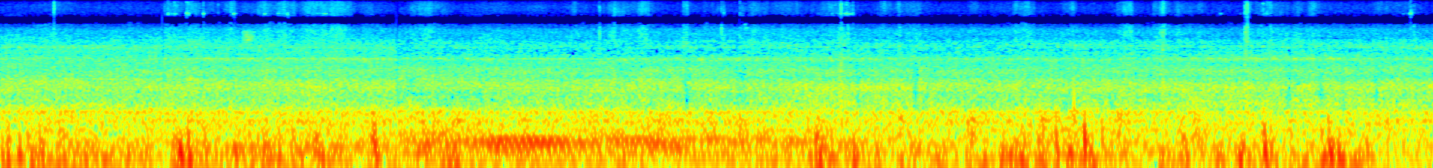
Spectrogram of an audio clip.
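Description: Low rumbling handling noise from a handheld phone moved close over a cloth tote bag, with scattered bumps and a louder swell of rumble for a few seconds in the middle.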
